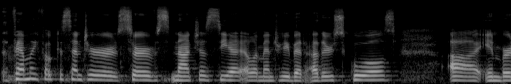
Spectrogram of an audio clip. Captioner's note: none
